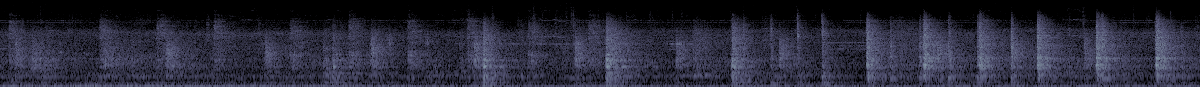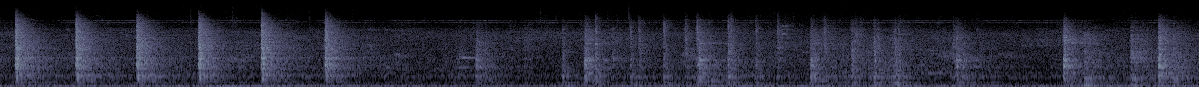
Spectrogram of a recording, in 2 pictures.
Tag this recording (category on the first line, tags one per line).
Soundscapes > Urban
afternoon
city
construction
crows
decay
drill
hammer
jackhammer
outdoor
residential
reverb
urban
